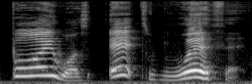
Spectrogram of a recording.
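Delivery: slow, loud and emphatic; storyteller bursting with glee; excited exclamation. A narrator's reading. Narrator's exclamation.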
